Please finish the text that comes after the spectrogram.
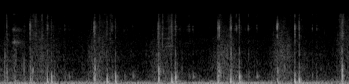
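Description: Horse hooves clip-clop in a Paladins video game match, a quick, uneven run of hard, close hoofbeats over a steady background of game sound.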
